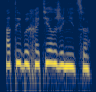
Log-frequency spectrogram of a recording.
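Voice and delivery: Olga's voice. A narrator's reading. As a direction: ask with surprised curiosity.

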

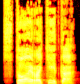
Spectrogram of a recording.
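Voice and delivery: high, loud cry to stop him; sharp shout. A narrator's reading. Grushenka jumps up shouting.

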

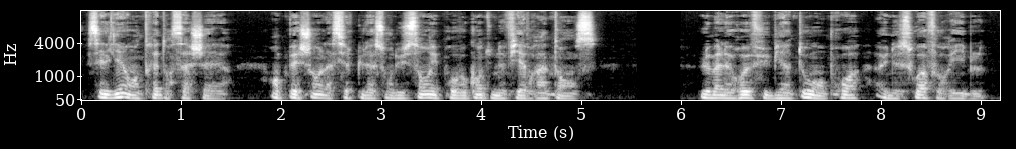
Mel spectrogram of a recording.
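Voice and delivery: ordinary delivery, nothing marked

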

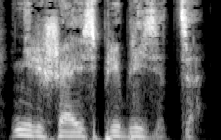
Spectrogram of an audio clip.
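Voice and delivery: usual speaking voice

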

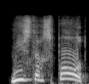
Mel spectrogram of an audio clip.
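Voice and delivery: high call into the dark. A narrator's reading. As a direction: call out for him, panicked. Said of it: "позвала она".

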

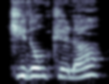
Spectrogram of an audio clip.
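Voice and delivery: high, loud startled shout; frightened shout. A narrator's reading. Emmanuel bursts in from the study, frightened shout. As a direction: bark it out in alarm. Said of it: "s'écria-t-il".

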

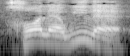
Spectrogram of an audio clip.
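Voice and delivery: "خلولا" slow and linked, khalawilā with no hamza; نقل الهمزة. Shown as a demonstration. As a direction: glide from the waw straight into -ila in "خلولا". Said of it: "هكذا". ("خلولا" موصولة بواو مكسورة دون همزة)

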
